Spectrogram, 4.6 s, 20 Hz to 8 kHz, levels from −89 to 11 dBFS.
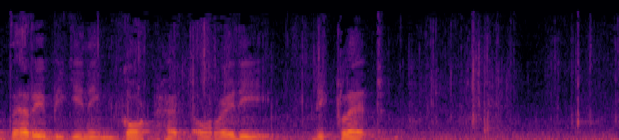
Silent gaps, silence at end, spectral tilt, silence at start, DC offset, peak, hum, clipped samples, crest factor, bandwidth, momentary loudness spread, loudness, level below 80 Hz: none; 0 s; -8 dB/octave; 0 s; under 0.1%; -10 dBFS; none; under 0.1%; 20 dB; 7.4 kHz; 20 LU; -29 LUFS; -56 dBFS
